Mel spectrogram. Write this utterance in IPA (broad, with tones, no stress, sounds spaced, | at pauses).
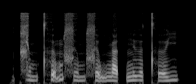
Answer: t͡ɕ ə̤˨˩ m t̪ʰ ə̰˧˥ m s ə̤˨˩ m s ə̰˧˨ w ŋ a˨˩ t̚ n ɨ˧ ə̯ t̪ʰ ə˨˦ j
